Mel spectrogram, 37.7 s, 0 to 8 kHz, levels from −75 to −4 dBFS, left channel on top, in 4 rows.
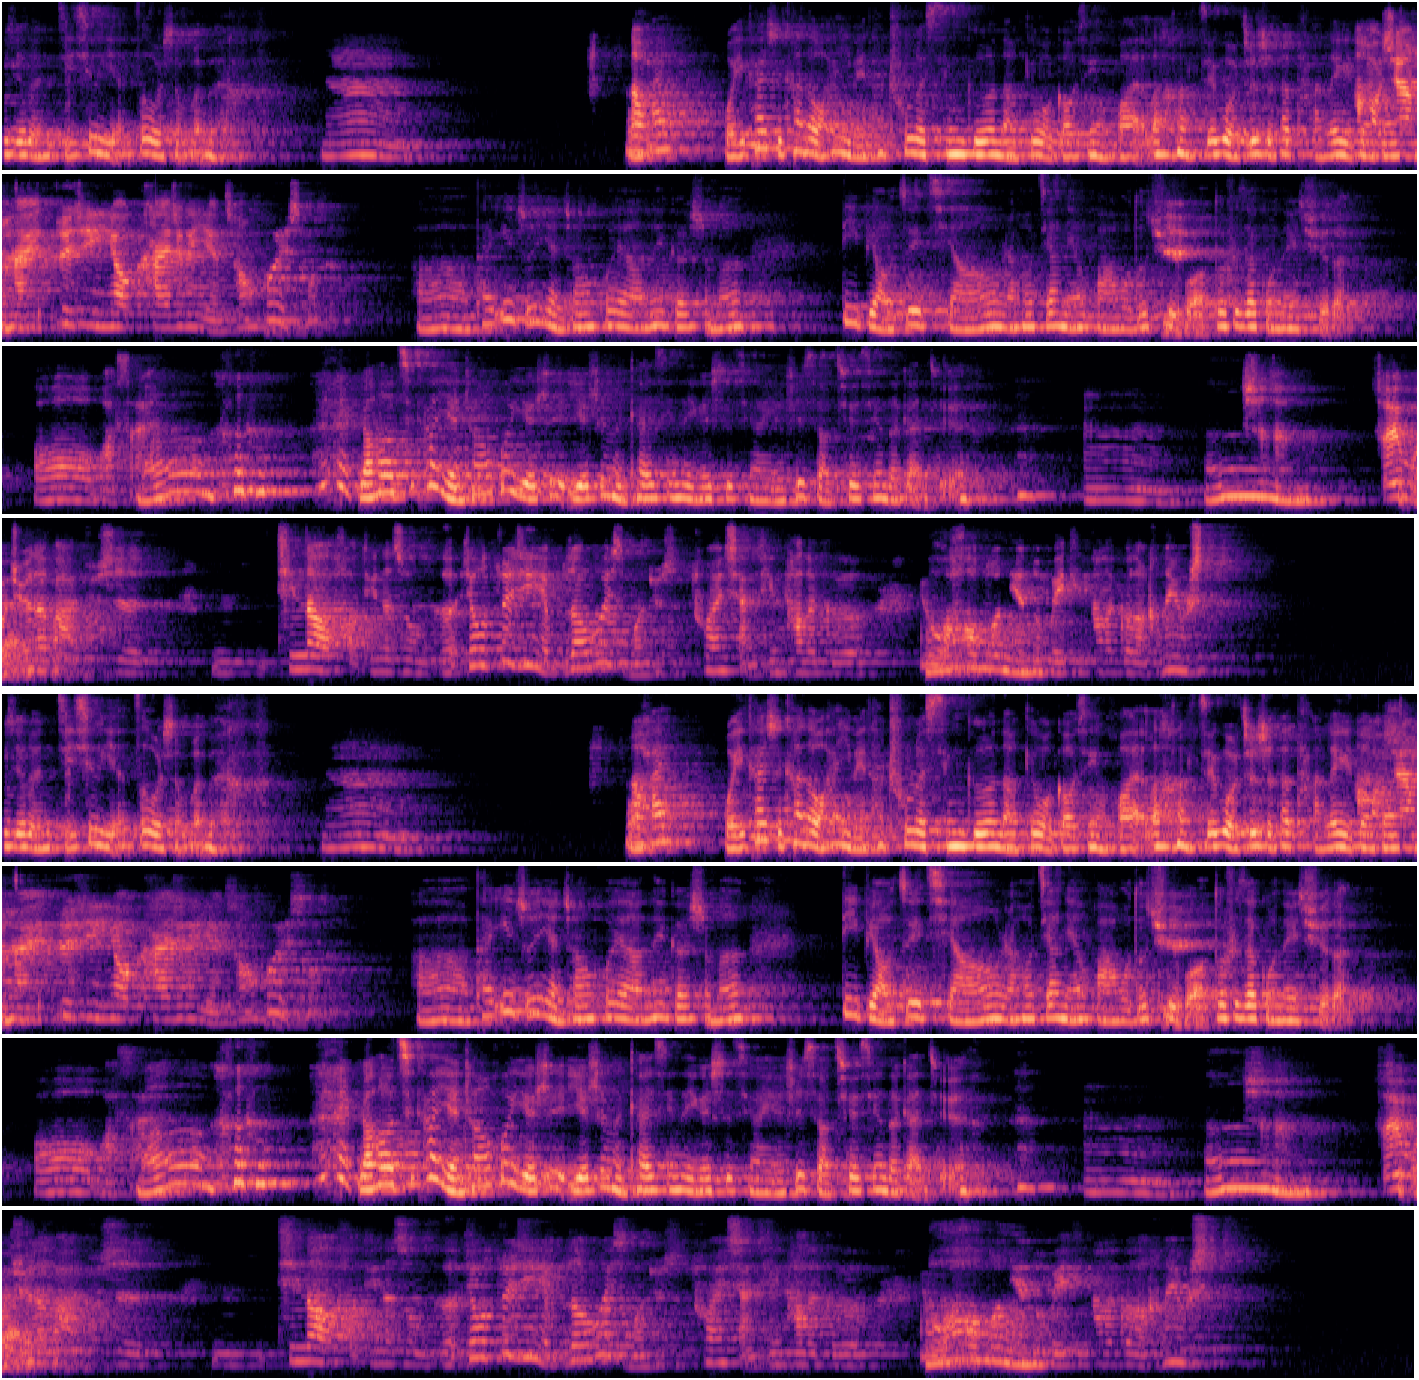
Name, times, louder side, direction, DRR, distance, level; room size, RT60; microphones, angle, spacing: voice 1, 0.0-1.8 4.2-4.5 4.8-9.5 12.2-14.7 15.0-18.4 19.8-20.7 20.9-25.8 26.9-27.6 28.3-28.5 34.4-35.2, right 1 dB, 40° right, 4 dB, 1.9 m, -22 dB
voice 2, 2.1-2.7 3.9-4.3 9.0-11.7 17.1-17.3 19.1-19.9 24.6-24.7 26.1-26.7 27.1-27.4 28.0-36.3, left 3 dB, 70° left, 3 dB, 3.0 m, -28 dB
26.0 x 17.5 x 7.7 m, 1.4 s
head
